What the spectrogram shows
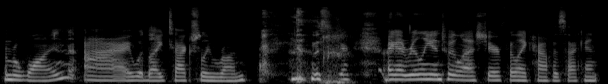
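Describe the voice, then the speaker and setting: A woman's voice: medium pitch, steady tone, moderate pace, gravelly, dry recording. A woman co-hosting a podcast, chatty and given to laughing. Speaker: podcast co-host. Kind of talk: casual chat.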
